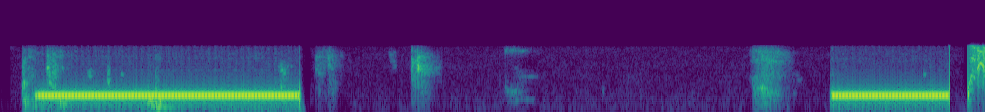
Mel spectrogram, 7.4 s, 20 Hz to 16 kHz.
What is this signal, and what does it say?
Ringback tone (North America), 440 + 480 Hz.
